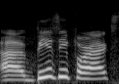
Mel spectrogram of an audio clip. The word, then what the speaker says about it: bZ4X: That's the BZ4X, the Toyota BZ4X, which some people, including Alex, maybe he started it for all we know, pronounce as busy forks.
